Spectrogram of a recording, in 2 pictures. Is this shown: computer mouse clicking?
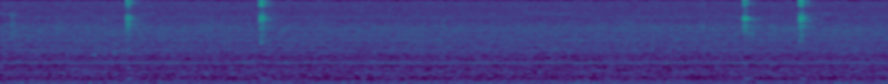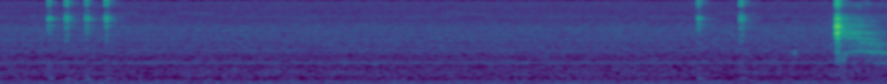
yes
